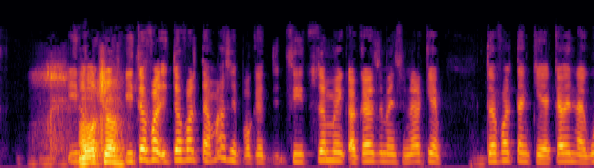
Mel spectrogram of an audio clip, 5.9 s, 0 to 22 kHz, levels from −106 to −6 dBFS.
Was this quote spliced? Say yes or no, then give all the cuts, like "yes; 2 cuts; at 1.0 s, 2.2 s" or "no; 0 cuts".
no; 0 cuts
